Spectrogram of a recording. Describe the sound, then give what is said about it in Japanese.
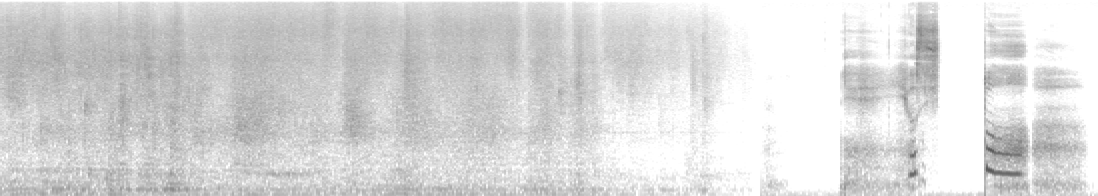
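Hot water rinsing through hair makes a steady broad hiss for about seven seconds, then stops, followed by a few short rustling bursts. “こうやってあらかじめ汚れはお湯で落としておくと、シャンプーの粗地も良くなりますから。”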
